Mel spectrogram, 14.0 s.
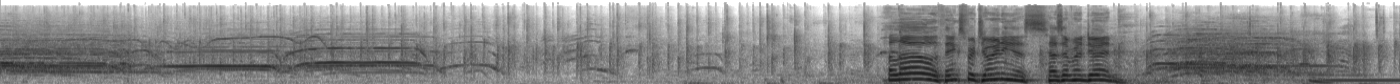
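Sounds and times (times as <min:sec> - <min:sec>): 
audience applauding and cheering at a live show: 0:00.0 - 0:13.9
audience whistles: 0:02.0 - 0:03.1, 0:06.2 - 0:06.6
speech: 0:08.9 - 0:11.4.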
